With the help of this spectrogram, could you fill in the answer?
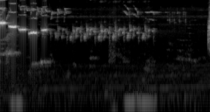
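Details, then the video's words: Brown-chested jungle flycatcher song, a run of loud whistled notes falling in pitch, trailing into a long, soft, thin twittering warble that fades to silence. "sikatan rimba dada coklat gacor"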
